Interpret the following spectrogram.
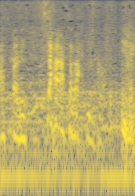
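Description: People talking, several voices overlapping, with a few sharp hissing consonants.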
